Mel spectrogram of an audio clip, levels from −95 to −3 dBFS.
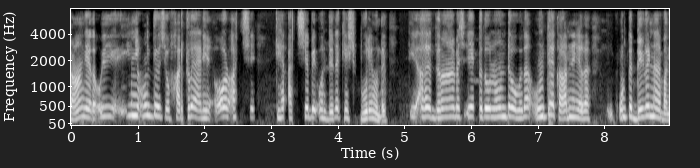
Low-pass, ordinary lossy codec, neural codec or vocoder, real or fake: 7.2 kHz; none; codec, 16 kHz in and 24 kHz out, 1.1 kbps, FireRedTTS-2 codec; fake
